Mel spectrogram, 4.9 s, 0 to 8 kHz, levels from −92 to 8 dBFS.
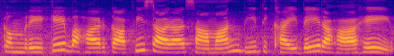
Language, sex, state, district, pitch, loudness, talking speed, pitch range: Hindi, female, Madhya Pradesh, Dhar, 235 Hz, -14 LUFS, 135 wpm, 220-260 Hz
